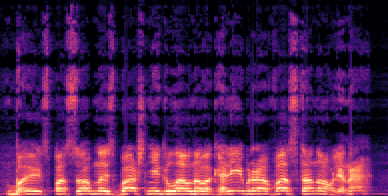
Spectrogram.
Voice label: voice message main caliber turret repaired, crew ships russian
